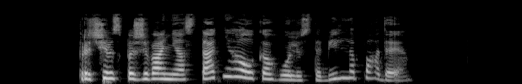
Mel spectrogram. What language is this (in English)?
Belarusian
